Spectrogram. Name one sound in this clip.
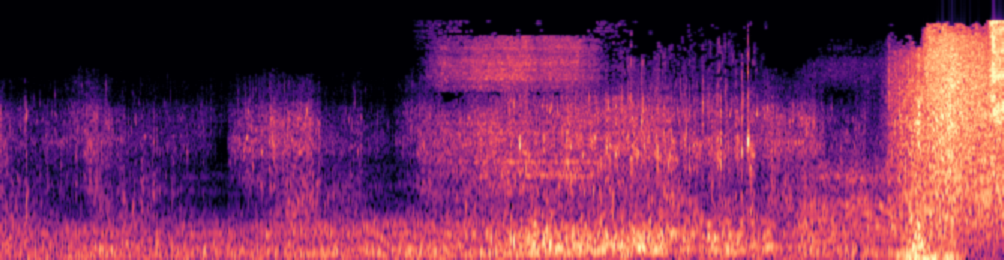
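Water murmurs and bubbles in a low, muffled rumble.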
